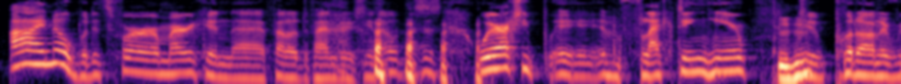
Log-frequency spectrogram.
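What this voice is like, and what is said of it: Usual voice. Nothing is said of it.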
